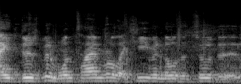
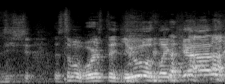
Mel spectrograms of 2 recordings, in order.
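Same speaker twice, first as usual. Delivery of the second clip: high, loud, amused disbelief; playful shock, getting higher and louder; mock shocked reaction; 6 semitones higher, 9 dB louder than usual. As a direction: act out alarmed disbelief, building into laughter. Retelling his shocked reaction, laughing.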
